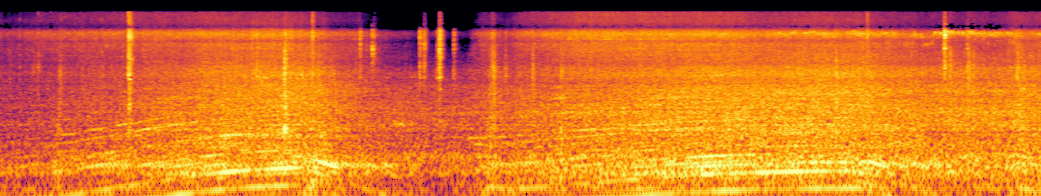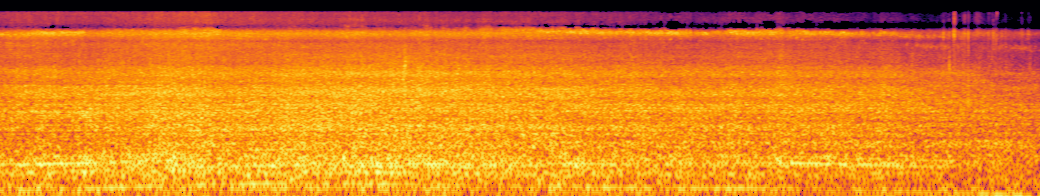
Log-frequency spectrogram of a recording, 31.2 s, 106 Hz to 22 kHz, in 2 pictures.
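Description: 1979 Ford F150 pickup heard from inside the cab on the move. The engine climbs in pitch as it accelerates, falls away during a gear change about five seconds in, then pulls up again and settles into steady cruising with road noise.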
